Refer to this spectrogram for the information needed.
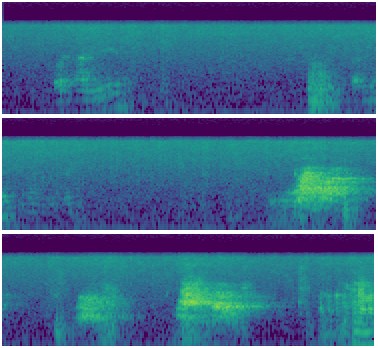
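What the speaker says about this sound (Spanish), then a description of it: "el perro está llorando y quiere salir" A dog whimpers and gives short barks, wanting to be let outside, in several bursts separated by pauses, with a person's speech around it.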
